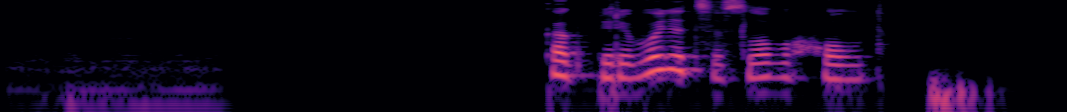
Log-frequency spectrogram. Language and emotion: Russian, neutral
